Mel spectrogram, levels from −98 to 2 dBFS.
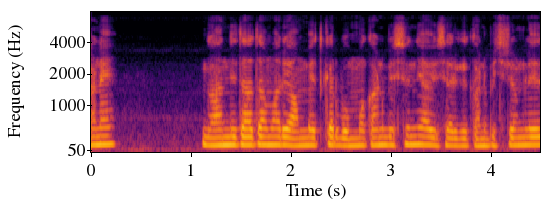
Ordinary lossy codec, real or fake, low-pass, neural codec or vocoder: none; real; 7.2 kHz; none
